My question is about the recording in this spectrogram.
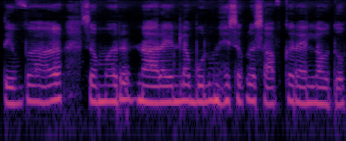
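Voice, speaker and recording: A woman retelling a TV serial episode in a steady, plain narration. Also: medium pitch, normal speed, no room sound.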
